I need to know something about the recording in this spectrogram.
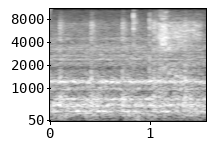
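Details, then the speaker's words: Hcalory diesel parking heater switched off, running its roughly 3-minute cool-down cycle drawing cold air through to cool the unit before shutdown: steady whirring fan, even mid-pitched hum, no knocks or rattles; normal cool-down. "it says off and it will now go through its cool down cycle. And that will take about 3 minutes. It will suck cold air into the machine and cool the machine down properly before it turns off."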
